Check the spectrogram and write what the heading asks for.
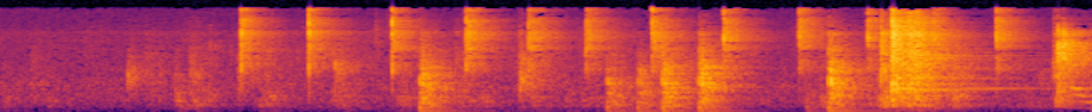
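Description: Foosball being played: the ball struck by the plastic men and the rods knocking, heard as a fast, irregular run of sharp clacks. It starts about a second and a half in and is loudest just before the end.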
